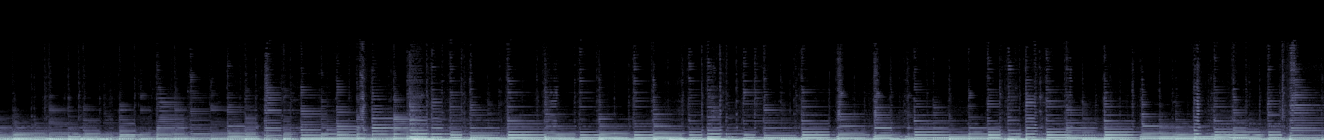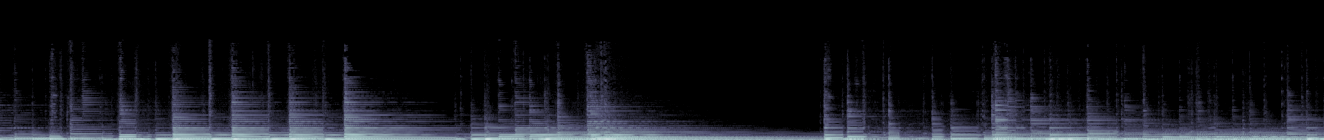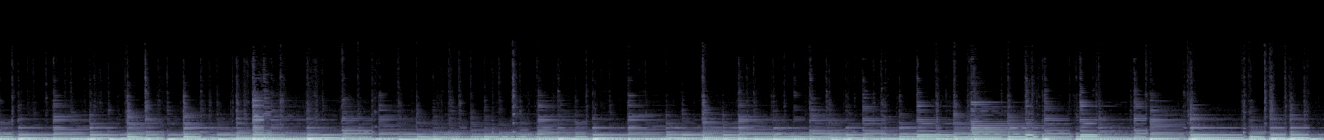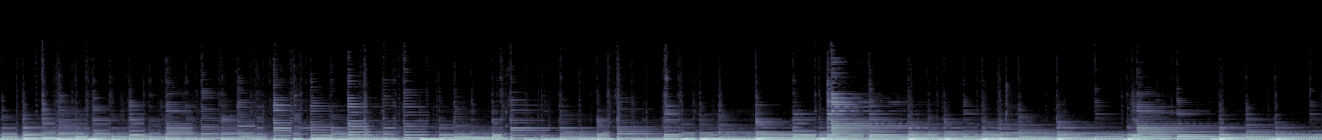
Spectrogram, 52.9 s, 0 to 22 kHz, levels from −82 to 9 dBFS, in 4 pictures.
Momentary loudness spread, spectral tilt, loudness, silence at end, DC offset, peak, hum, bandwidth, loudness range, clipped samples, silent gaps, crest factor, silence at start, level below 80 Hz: 8 LU; -9 dB/octave; -18 LUFS; 0 s; under 0.1%; -2 dBFS; none; 7.8 kHz; 5 LU; under 0.1%; none; 14 dB; 0 s; -48 dBFS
